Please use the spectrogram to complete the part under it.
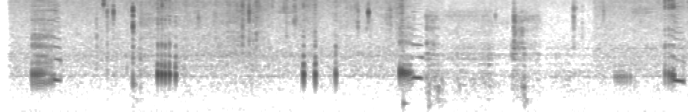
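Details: Male common toads gathering around females in spring on Dutch heathland, calling during mating: short, mid-pitched croaking bursts, single or in quick pairs, spaced irregularly over quiet background hiss.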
